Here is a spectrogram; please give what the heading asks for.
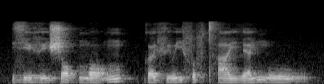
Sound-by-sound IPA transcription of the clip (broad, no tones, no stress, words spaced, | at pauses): zʲøvʲəjʃɔk ŋɔŋ | kœfʲuj fəftʰaːjlʲaj ŋuː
